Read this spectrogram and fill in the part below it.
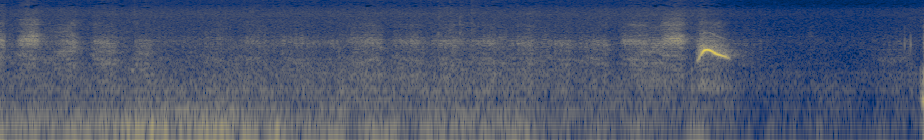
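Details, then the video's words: Young laughing kookaburras being hand-fed minced heart with omnivore mix, trying to laugh: soft, buzzy, raspy notes repeated about twice a second for five seconds, then a sharp falling whistle and a woman's voice calling. "Baby Kookaburras feeding and trying to laugh."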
